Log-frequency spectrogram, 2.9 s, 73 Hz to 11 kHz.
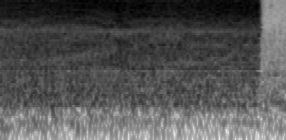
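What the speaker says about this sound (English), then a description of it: "Use brake parts cleaner to clean off the surface, degrease it." Brake parts cleaner sprayed onto a new brake rotor for a 2019-2024 Subaru Forester, a loud, steady close-up aerosol hiss that runs unbroken before cutting off abruptly.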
